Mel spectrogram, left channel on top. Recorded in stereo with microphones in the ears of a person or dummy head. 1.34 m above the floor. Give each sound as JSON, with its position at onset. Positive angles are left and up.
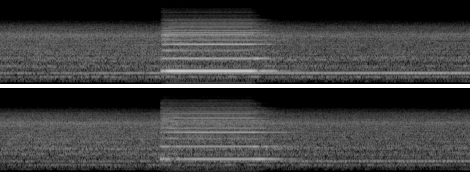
{"t": 0.0, "sound": "a fan", "side_deg": -60, "distance_m": 1.4}
{"t": 1.6, "sound": "an alarm", "side_deg": -70, "distance_m": 1.9}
